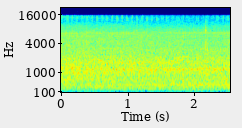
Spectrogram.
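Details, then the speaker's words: 1992 Lexus LS400 V8 after new coolant temperature sensor, started after sitting dead for months: smooth, even hum with stable idle rpm and no hunting or dips, though lean is reported on both banks. "the nice thing is our rpms nice and stable"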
